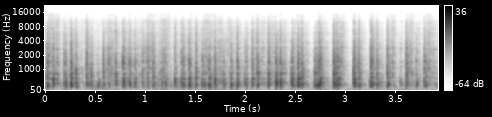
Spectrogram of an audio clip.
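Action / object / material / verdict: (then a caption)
tap / cardboard game box / cardboard / none. Fingertips and nails tap quickly and trace across the lid of a hollow, printed cardboard Candy Land game box resting on a wooden floor. About twenty rapid, dry, hollow knocks sit in the low mids with a light scratchy texture. Each knock dies away almost instantly, with little bass or high-end sparkle.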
